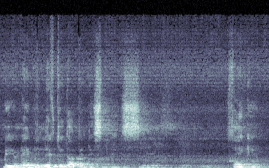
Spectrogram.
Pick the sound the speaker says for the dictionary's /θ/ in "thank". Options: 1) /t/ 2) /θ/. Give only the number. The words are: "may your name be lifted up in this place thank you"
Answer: 1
